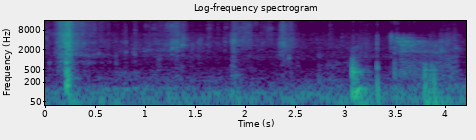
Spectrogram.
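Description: Faint handling noises of a plastic-wrapped car seat and its steel seat slides: rustling plastic film, a sharp click just after the start, and a couple of light knocks about three seconds in.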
